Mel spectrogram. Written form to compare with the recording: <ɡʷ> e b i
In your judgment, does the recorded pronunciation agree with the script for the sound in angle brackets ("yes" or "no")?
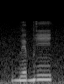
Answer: no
